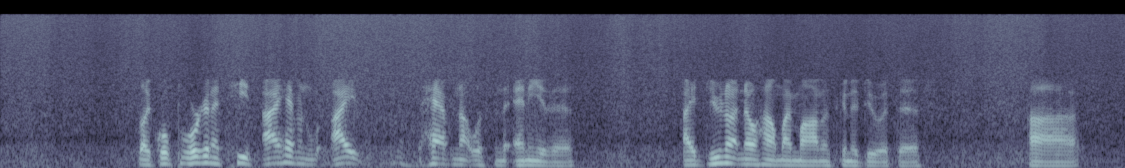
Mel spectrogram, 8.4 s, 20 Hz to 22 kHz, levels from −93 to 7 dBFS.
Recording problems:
high frequencies cut off; severe; nothing above 3 kHz
hiss; loud; throughout; 6 dB below the speech

